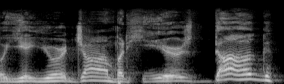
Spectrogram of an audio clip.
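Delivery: slow, high drawn-out announcer call; announcer intro. Retold or imitated. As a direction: stretch it out like introducing the host. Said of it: "'Cause I go".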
